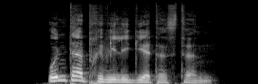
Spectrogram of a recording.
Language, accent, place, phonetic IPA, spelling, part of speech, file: German, Germany, Berlin, [ˈʊntɐpʁivileˌɡiːɐ̯təstn̩], unterprivilegiertesten, adjective, De-unterprivilegiertesten.ogg
- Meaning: 1. superlative degree of unterprivilegiert 2. inflection of unterprivilegiert: strong genitive masculine/neuter singular superlative degree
